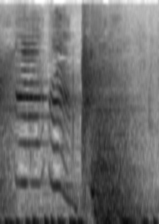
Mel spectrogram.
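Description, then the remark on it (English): A front door creaks open with a short, whiny squeal, then bangs shut with a single loud thud that leaves a rattling, noisy tail. “Opens the front door.”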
